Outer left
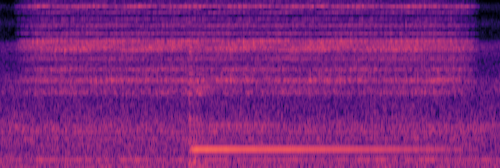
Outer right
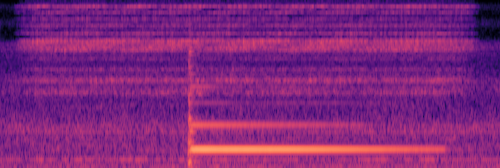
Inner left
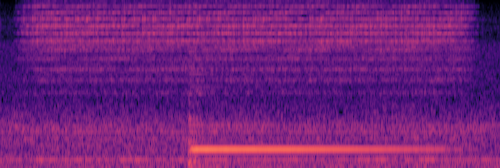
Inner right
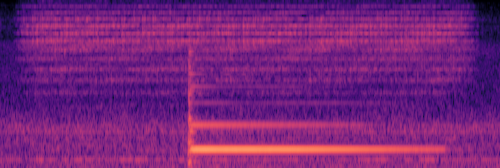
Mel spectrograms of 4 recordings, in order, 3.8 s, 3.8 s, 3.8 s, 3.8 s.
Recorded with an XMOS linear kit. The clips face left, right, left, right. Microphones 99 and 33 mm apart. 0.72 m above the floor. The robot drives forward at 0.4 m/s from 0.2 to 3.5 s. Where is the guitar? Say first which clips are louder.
Outer right 14 dB, inner right 8 dB; 65° right (ahead or behind), 1.2 m; by 3.4 s 75° right (ahead or behind), 1.2 m.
